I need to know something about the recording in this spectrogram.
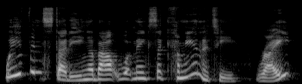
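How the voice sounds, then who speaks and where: A woman voicing a kindly but firm female schoolteacher who addresses her class in a deliberate, instructive way. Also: a little high, huge pitch swings, darkish tone, voice pushed up.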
